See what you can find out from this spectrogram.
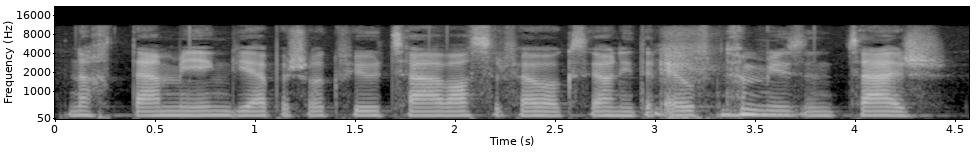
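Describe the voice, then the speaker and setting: A young woman speaking with a Swiss German accent, talking as a guest on a casual podcast. She rambles along in a fairly flat, even tone, circling back and restarting her sentences with plenty of fillers. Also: low-pitched, racing. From Switzerland. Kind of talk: casual conversational interview.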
